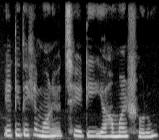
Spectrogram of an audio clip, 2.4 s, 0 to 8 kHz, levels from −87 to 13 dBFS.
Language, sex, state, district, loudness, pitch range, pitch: Bengali, female, West Bengal, Alipurduar, -12 LUFS, 240-285 Hz, 255 Hz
